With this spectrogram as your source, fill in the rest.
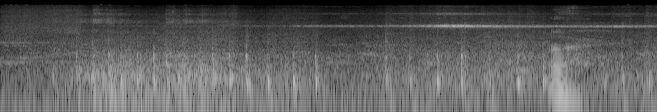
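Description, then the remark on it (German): A night train to Rome rolls along steadily, its loud rumble punctuated by rhythmic clacks of wheels over rail joints and a thin, high metallic squeal riding above, with no voices. “Gedanken verloren und schon etwas schläfrig, steige ich in den Nachtzug nach Rom und mache mich auf die Suche nach meinem Abteil.”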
